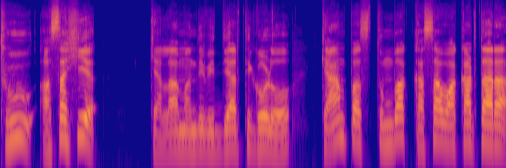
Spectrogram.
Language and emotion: Kannada, disgusted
